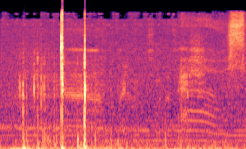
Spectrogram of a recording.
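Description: Two sharp clicks about a quarter second apart, over a low rumble and steady background tones.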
